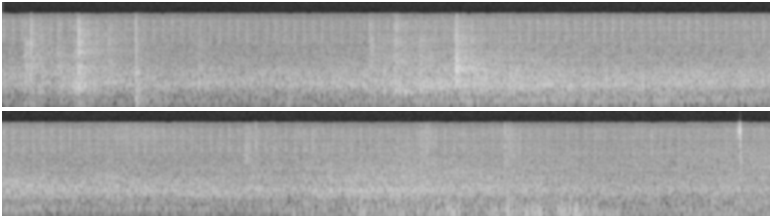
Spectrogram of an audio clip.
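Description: Steady outdoor road-traffic noise, with a few light clicks in the first three seconds and a louder low rumble over the last three.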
